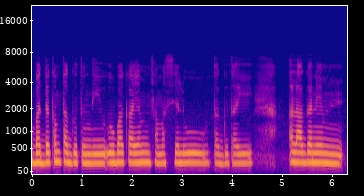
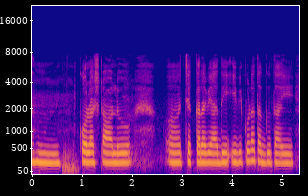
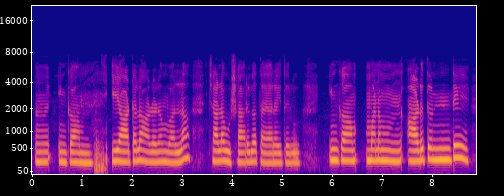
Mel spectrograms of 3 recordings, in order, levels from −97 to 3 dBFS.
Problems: none marked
